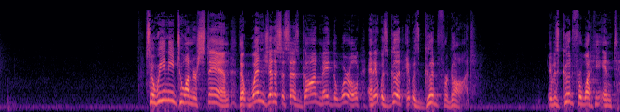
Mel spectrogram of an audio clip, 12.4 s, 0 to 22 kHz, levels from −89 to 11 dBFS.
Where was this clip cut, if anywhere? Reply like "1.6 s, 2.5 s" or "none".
none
